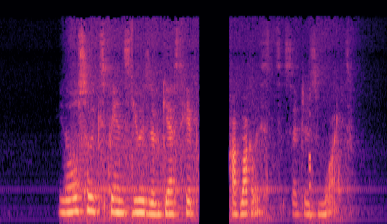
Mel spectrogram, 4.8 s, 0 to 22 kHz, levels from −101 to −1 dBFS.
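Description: At 1.62 to 1.66 s, between "also expands" and "of guest", a brief glitch marks damaged data in the compressed stream. The decoder misread corrupted frames, lost sync and hunted for the next header. Unlike a stall, it is over quickly, just a short garbled burst.

After "of guest", a playback stall silences the output from 2.48 to 2.88 s, about 0.38 s. The player likely ran out of buffered data. The speech simply halts with clean silence, no chirp, then resumes.

From 2.88 to 3.24 s, time-compressed catch-up follows. The player discards its backlog by splicing out small slices and cross-fading the rest, so speech runs at about double speed. Pitch stays normal, which separates it from a sped-up tape effect.

A second burst of damaged data in the compressed stream, at 3.86 to 3.88 s, gives another short blip.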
